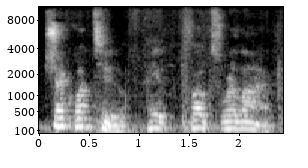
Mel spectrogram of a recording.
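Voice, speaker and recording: Brash comedian, lively pitch, noisy store. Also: male voice, takes it slowly. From Bosnia. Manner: brash, provoking the crowd. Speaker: stand-up comedian. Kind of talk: crude improvised stand-up in a shop. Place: retro video game store. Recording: far from the mic, noisy store.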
